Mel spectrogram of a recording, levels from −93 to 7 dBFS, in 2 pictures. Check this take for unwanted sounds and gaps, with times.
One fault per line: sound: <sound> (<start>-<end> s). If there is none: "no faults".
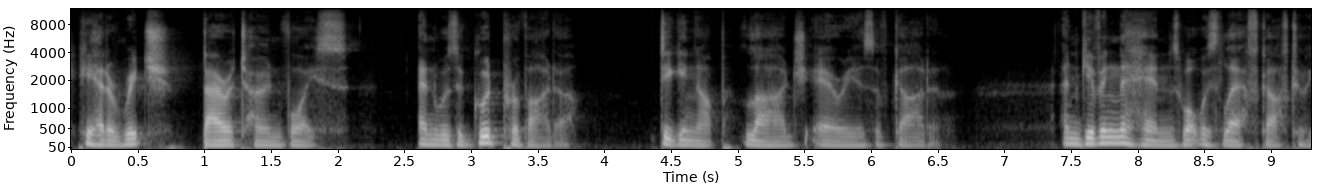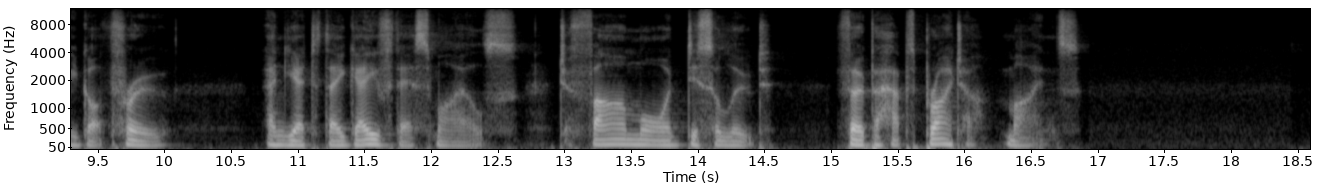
no faults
